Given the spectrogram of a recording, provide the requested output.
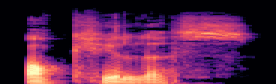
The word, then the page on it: oculus: British English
